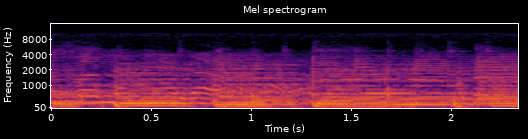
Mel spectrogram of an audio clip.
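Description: Colombian tropical dance music played by a live band: bass notes and guitar over a steady percussion beat.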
